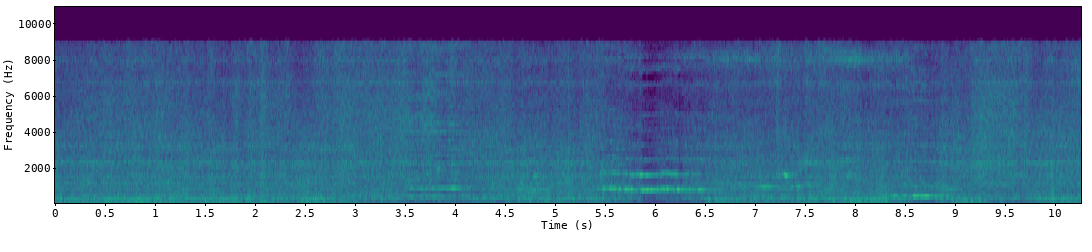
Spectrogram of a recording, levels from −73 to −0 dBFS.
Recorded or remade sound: remade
